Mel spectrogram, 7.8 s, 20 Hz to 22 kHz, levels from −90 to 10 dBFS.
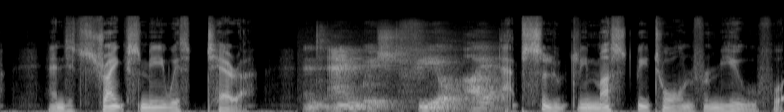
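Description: From 2.98 to 5.05 s the speech suddenly turns roomy and hollow, thinner in the bass and a few decibels quieter, with faint room noise beneath. This is likely a switch to a distant microphone. A spectrogram shows weaker lows and smeared tails, and the waveform steps down and back abruptly.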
